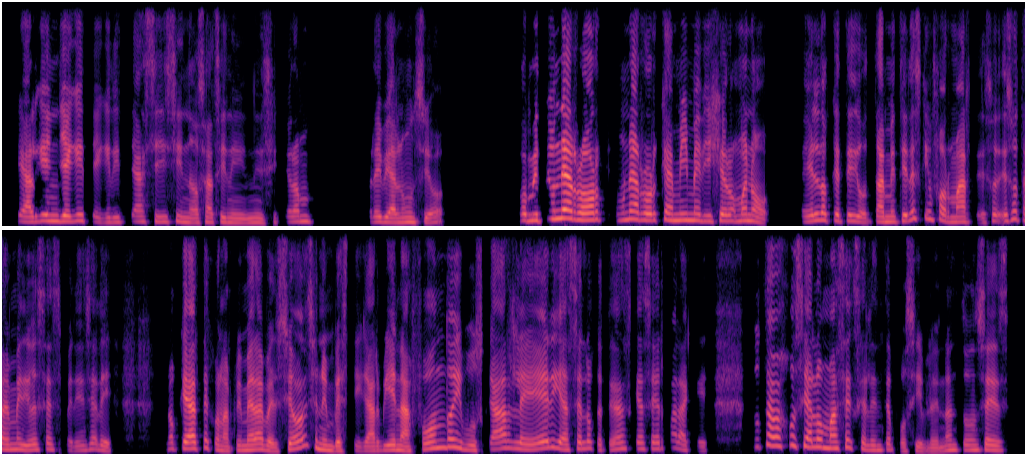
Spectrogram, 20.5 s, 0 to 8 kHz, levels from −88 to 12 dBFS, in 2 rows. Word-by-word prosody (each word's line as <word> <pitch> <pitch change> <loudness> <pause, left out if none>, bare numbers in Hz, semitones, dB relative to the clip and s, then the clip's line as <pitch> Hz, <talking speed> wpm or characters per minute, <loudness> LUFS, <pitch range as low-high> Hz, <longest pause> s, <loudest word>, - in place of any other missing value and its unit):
que 195 - -4
alguien 205 +4 +1
llegue, 200 +2 +4
y - - -2
te 170 - -11
grite 165 +4 -8
así, 185 -1 -5
sino 170 -4 -5
o - - -6
sea, 165 +2 -2
si 165 +1 -5
ni 150 -2 -5
ni 150 0 -5
siquiera 180 +7 -8
un 195 -2 -6 0.6
previo 175 -2 -1
anuncio. 160 0 -4 0.7
Cometí 230 +4 -1
un 290 +2 +8
error 250 -3 +9
un 245 +4 -5
error 240 -4 +4
que 260 - 0
a 235 - +3
mí 230 +1 +2
me 230 -1 +1
dijeron, 205 +1 -1
bueno, 215 -2 0 0.3
es 195 +3 -2
lo 240 0 +1
que 220 - -1
te 210 - -2
digo, 185 -6 -2
también 180 +1 +1
tienes 270 +8 -1
que - - -7
informarte. 180 - -1
Eso 155 +8 -6
eso 215 +6 -4
también 190 -2 -1
me 195 - -1
dio 170 0 -1
esa 185 +2 -5
experiencia 175 0 -9
de 150 -6 -5 0.5
no 215 0 -8
quedarte 225 +3 +5
con 190 - -5
la 150 - -1
primera 175 +3 +2
versión, 200 - 0
sino 230 - 0
investigar 150 -2 -2
bien 170 +1 +2
a 145 - +5
fondo, 245 - +1
y 265 - +3
buscar 205 +5 -1
leer, 220 +4 +2
y 240 - +1
hacer 190 +4 -1
lo 235 - -4
que 180 - -9
tengas 215 +1 -4
que 215 - -5
hacer 215 +1 -5
para 245 -8 -6
que 150 -2 -16 0.5
tu 280 - -15
trabajo 325 0 +2
sea 290 -2 +2
lo 275 0 +2
más 235 -1 +2
excelente 190 -8 -4
posible, 135 -6 -8
¿no? 155 - -5
Entonces, 175 -1 -3
195 Hz, 225 wpm, -25 LUFS, 170-230 Hz, 0.7 s, error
